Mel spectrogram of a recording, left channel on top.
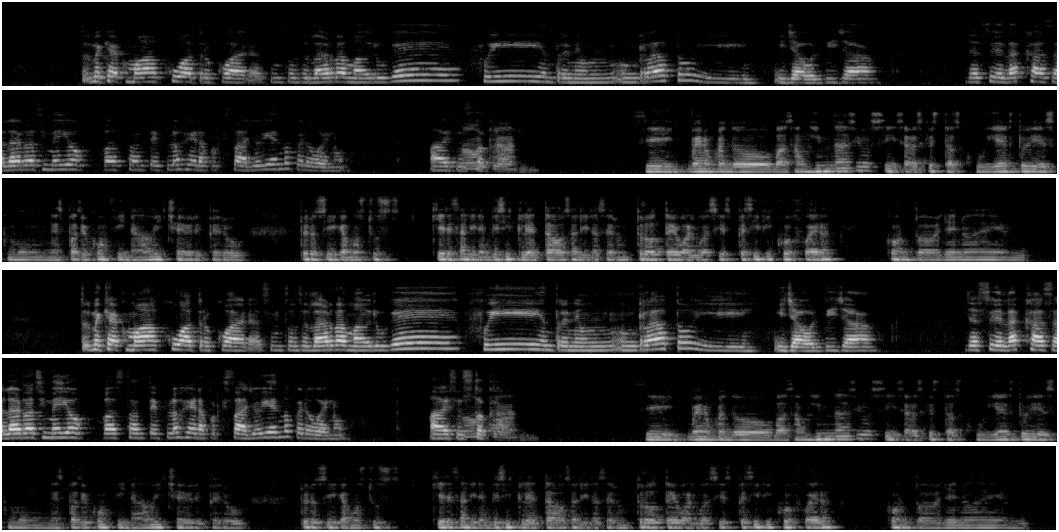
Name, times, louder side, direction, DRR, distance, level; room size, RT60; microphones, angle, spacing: voice 1, 0.8-8.8 9.6-12.6 12.9-14.0 14.8-15.6, right 6 dB, 55° right, 0.3 m, -23 dB
voice 2, 15.1-15.9 16.9-23.7 24.1-25.1 25.4-29.4 30.0-31.3, left 2 dB, 30° left, 0.5 m, -30 dB
2.2 x 2.2 x 2.7 m
head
